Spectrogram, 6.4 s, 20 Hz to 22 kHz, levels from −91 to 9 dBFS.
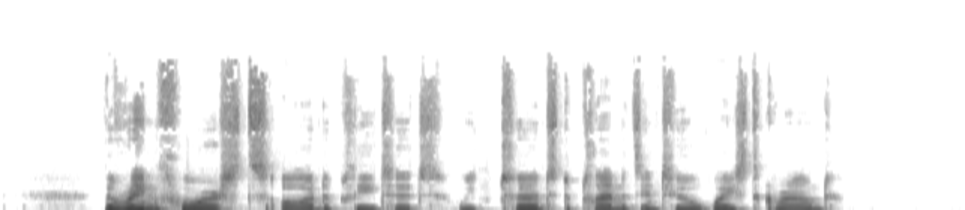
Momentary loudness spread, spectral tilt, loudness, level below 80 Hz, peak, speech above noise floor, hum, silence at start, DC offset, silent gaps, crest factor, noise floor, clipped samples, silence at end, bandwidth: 12 LU; -5.5 dB/octave; -31 LUFS; -70 dBFS; -12 dBFS; over 60 dB; none; 0.7 s; under 0.1%; none; 18 dB; under -90 dBFS; under 0.1%; 0.9 s; 16 kHz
